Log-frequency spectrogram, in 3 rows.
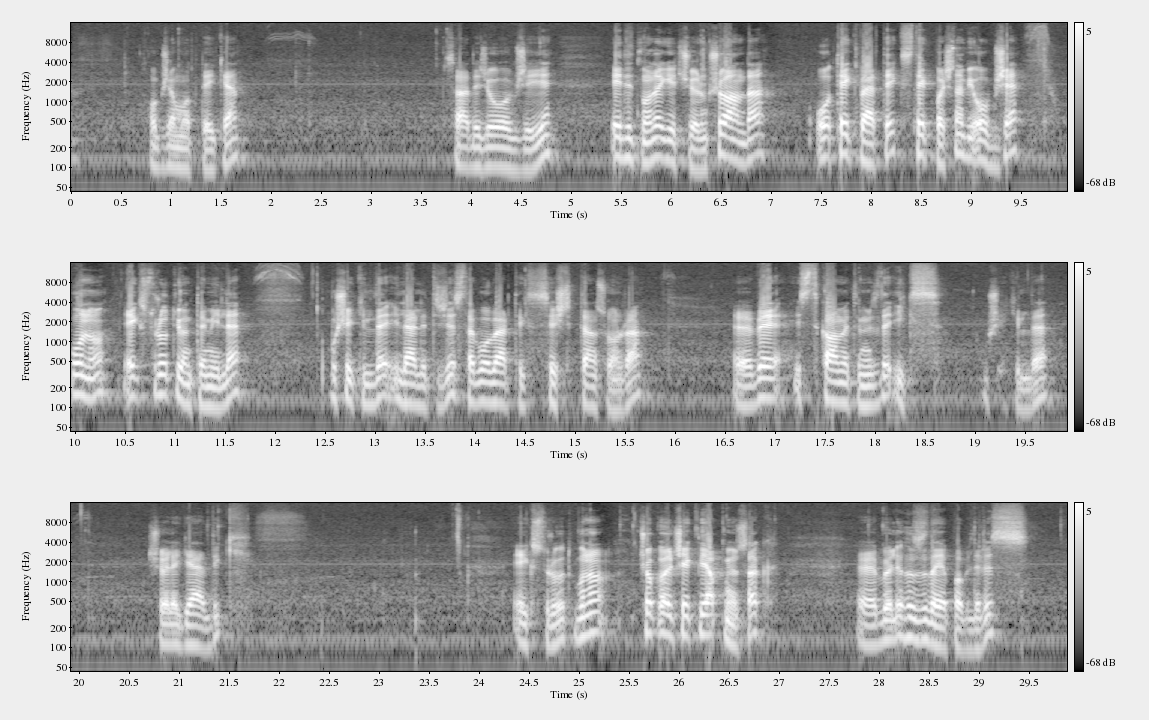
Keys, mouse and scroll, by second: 0.6 Tab, 2.3 g, 5.5 Tab, 6.3 KP_1, 11.7 middle click, 12.3 e, 14.6 a, 14.9 e, 22.3-24.1 middle drag, 24.1 e, 25.7 e, 28.4 e.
